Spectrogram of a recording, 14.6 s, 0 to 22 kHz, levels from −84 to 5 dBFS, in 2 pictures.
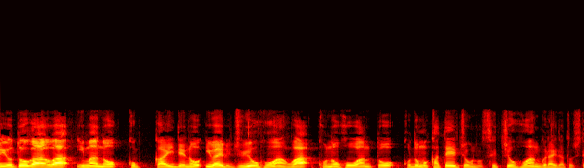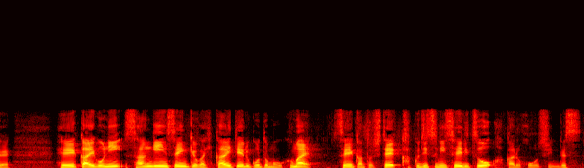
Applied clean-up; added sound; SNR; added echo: none; none; none; none.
